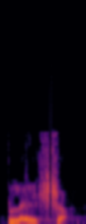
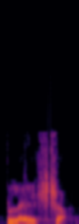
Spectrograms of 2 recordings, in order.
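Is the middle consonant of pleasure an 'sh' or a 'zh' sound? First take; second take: sh; sh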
